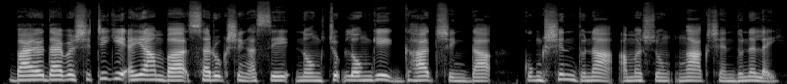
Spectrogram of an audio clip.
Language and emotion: Manipuri, neutral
